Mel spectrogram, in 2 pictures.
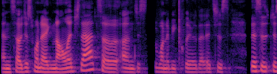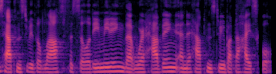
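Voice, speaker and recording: A woman's voice: low-pitched, fairly even intonation, fast. A woman on a school board, speaking carefully and hesitantly with many fillers during a meeting. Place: civic center meeting hall.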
